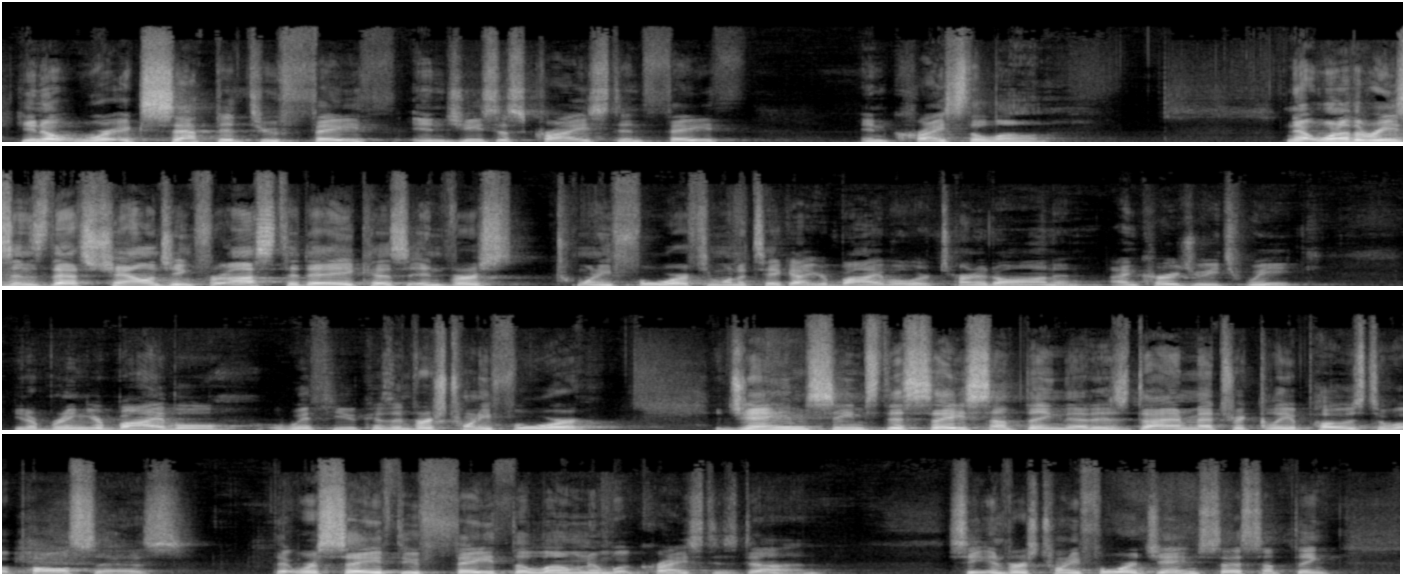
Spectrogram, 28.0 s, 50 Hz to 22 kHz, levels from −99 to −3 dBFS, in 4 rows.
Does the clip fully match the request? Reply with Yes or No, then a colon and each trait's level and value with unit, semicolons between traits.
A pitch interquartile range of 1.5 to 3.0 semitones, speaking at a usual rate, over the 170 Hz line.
Yes: average, 2.7 semitones; average, 190 wpm; high, 190 Hz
